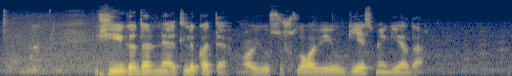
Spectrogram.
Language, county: Lithuanian, Šiauliai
